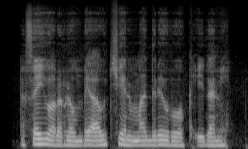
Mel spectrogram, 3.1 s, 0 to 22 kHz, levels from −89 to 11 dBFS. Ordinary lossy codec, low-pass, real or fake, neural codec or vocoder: none; none; fake; codec, 44.1 kHz, 1.7 kbps, Pupu-Codec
